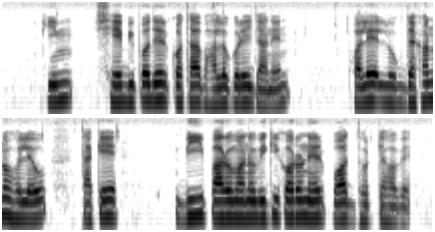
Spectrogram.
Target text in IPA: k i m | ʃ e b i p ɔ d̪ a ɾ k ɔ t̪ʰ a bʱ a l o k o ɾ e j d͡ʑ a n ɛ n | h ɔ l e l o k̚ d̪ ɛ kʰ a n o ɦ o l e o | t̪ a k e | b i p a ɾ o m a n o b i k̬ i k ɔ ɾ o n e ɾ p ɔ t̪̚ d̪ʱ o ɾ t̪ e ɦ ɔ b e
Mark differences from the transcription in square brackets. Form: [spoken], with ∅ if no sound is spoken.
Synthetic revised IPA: k i m | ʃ e b i p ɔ d̪ [e] ɾ k ɔ t̪ʰ a bʱ a l o k o ɾ e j d͡ʑ a n [e] n | [f] ɔ l e l o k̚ d̪ ɛ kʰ a n o ɦ o l e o | t̪ a k e | b i p a ɾ o m a n o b i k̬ i k ɔ ɾ o n e ɾ p ɔ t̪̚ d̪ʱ o ɾ t̪ e ɦ ɔ b e

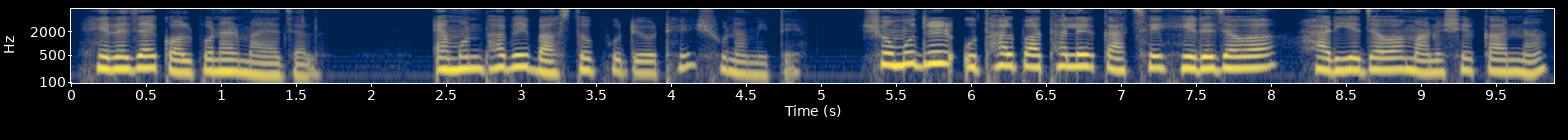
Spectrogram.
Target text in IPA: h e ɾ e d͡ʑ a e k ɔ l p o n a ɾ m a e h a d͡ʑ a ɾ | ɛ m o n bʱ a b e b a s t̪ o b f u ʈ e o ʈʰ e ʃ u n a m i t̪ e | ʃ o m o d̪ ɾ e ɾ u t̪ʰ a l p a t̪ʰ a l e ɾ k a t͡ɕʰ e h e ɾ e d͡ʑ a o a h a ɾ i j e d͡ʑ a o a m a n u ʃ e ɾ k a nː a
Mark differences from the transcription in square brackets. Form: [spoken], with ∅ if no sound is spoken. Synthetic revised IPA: h e ɾ e d͡ʑ a e k ɔ l p o n a ɾ m a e [∅] a d͡ʑ a [l] | ɛ m o n bʱ a b e b a s t̪ o b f u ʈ e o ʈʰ e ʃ u n a m i t̪ e | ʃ o m [u] d̪ ɾ e ɾ u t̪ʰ a l p a t̪ʰ a l e ɾ k a t͡ɕʰ e h e ɾ e d͡ʑ a o a h a ɾ i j e d͡ʑ a o a m a n u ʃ e ɾ k a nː a

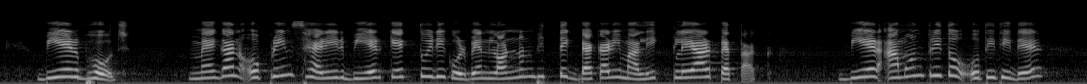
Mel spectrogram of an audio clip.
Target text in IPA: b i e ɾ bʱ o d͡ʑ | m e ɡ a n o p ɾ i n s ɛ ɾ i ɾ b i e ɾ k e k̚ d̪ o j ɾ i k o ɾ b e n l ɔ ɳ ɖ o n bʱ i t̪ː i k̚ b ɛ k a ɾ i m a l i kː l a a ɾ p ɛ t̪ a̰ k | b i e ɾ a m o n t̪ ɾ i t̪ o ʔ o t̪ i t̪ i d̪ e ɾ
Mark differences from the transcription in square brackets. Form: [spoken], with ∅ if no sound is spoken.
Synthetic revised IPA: b i e ɾ bʱ o d͡ʑ | m e ɡ a n o p ɾ i n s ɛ ɾ i ɾ b i e ɾ k e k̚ [t̪] o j ɾ i k o ɾ b e n l ɔ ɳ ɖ o n bʱ i t̪ː i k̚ b ɛ k a ɾ i m a l i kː l [e] a ɾ p ɛ t̪ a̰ k | b i e ɾ a m o n t̪ ɾ i t̪ o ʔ o t̪ i t̪ i d̪ e ɾ

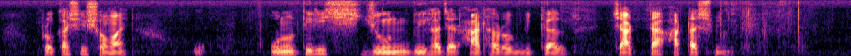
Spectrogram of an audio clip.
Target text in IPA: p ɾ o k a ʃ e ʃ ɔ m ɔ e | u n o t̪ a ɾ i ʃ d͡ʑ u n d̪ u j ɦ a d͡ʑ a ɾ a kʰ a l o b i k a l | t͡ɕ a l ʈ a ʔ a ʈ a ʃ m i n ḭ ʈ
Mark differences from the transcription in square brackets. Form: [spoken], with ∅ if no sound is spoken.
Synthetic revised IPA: p ɾ o k a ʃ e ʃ ɔ m ɔ e | u n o t̪ [i] ɾ i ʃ d͡ʑ u n d̪ u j ɦ a d͡ʑ a ɾ a [ʈʰ] a [ɾ] o b i k a l | t͡ɕ a [ɾ] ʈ a ʔ a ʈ a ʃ m i n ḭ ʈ

